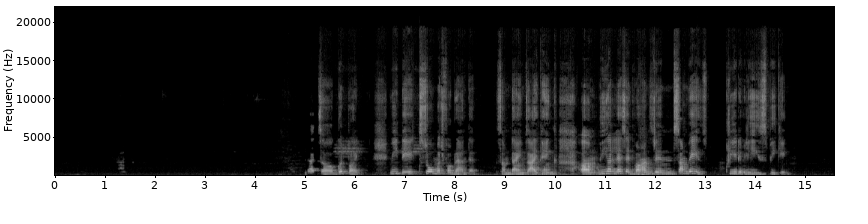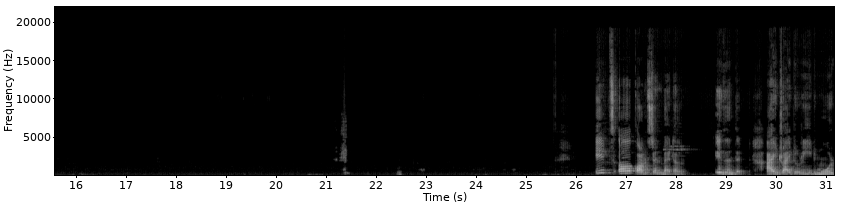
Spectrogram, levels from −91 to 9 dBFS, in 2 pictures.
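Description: From start to finish, the speech carries overlap-add ripple. It was split into windowed frames and rebuilt with an overlap whose windows fail to sum to a steady gain, so the level dips and swells once per frame, by about 6 dB, at around 30 times a second. That rapid periodic pumping is heard as a fast flutter laid over the speech, a rough tremolo that never lets up.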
